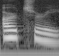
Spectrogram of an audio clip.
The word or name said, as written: archery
